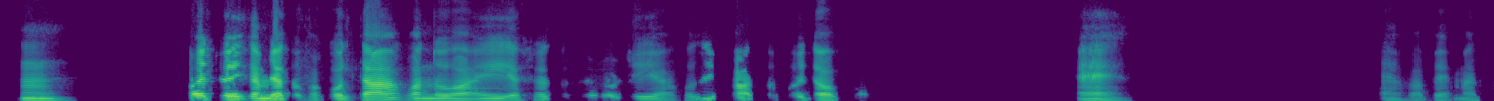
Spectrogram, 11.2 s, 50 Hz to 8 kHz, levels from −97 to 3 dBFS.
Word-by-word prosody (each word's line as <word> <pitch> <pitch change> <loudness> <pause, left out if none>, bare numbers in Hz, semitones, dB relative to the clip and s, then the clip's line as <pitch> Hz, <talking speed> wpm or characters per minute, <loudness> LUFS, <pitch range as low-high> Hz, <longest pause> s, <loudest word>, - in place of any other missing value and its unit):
Mh. 140 -2 -1 1.0
Poi 155 +1 +8
tu - - -13
hai 150 -1 +8
cambiato 135 -2 +5
facoltà 140 +4 +2
quando 135 -3 -2
hai 130 +1 -4
hai 125 - -6
studiato 135 +1 -15
teologia? 130 -1 -13
Cosa 135 +1 -17
hai 140 -1 -7
fatto 130 -2 -5
poi 130 0 -11
dopo? 120 -2 -6 1.6
Eh. 120 -3 -7 1.9
Eh, 145 -2 -21
vabbè 115 0 -21
ma 115 0 -20
130 Hz, 105 wpm, -21 LUFS, 125-140 Hz, 1.9 s, Poi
